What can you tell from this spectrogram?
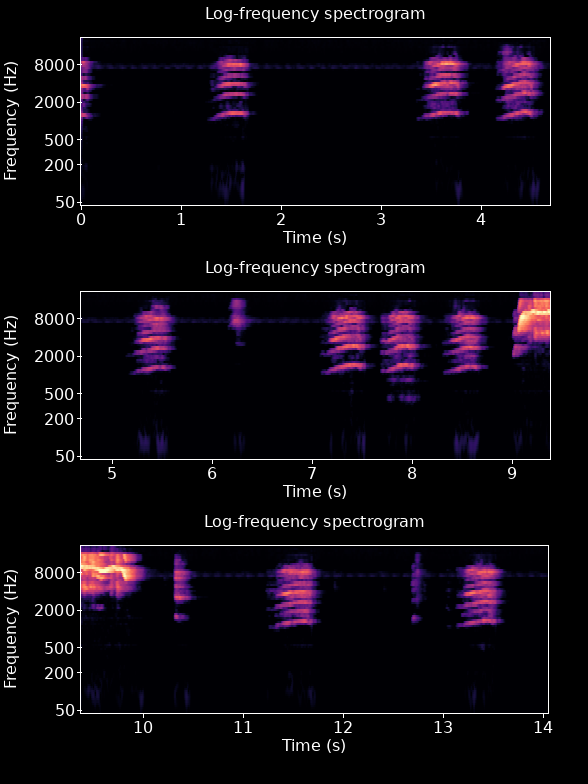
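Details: Young monkey named Don crying out: scattered single and paired high, clear wailing notes separated by silent gaps, with one loud, harsh scream partway through.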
